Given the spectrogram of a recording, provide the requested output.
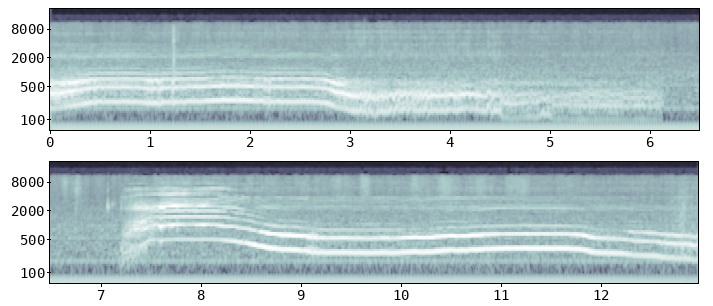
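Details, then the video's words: Mad domestic cat with a steady moaning yowl, then a low, rough growling stretch. It rises again into a loud, high, drawn-out wail that slowly falls and wavers. "Cat Angry Sounds | Cat Snarling, Cat Hissing, Cat Moaning | Angry Cat Sounds"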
